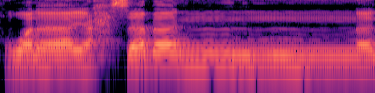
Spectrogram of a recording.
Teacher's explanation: وَلَا يَحْسَبَنَّ واو کو نون سے ادا کریں گے، لام کے ساتھ الف مدہ ہے، ایک الف دال میں کھینچیں گے، یا کو ہا کے ساتھ ملانا ہے، ہا کو گہرائی سے ادا کریں گے، سین کی سیٹی باریک ہوگی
